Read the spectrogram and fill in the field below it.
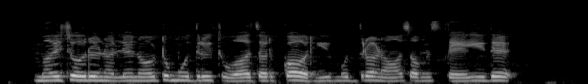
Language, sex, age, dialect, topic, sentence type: Kannada, male, 51-55, Mysore Kannada, banking, statement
